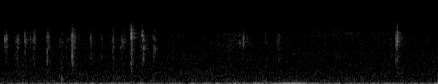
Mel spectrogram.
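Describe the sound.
Quiet, irregular clicks of a computer keyboard as someone types code, soft taps at an uneven rhythm with no talk.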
